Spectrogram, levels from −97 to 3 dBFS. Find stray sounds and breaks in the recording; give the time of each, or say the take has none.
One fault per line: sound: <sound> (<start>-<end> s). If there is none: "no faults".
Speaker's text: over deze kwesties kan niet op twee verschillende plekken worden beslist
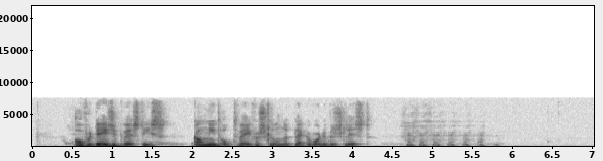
sound: laugh (4.6-5.9 s)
